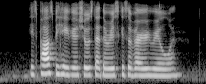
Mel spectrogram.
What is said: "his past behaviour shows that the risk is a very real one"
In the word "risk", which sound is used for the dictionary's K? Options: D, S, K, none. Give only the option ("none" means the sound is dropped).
K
